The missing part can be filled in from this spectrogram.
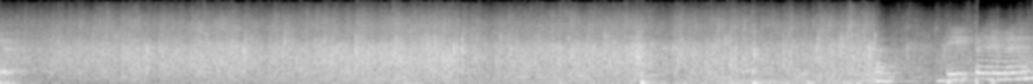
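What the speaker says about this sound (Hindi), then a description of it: "हमारे तालियां कम ना हो जब ये दीप प्रज्वलन हो रही है." A ceremony crowd claps continuously during a lamp-lighting at a foundation stone inauguration, loud sustained applause that tapers near the end as a voice begins talking over it.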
